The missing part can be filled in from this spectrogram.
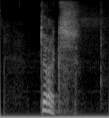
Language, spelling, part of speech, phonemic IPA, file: Dutch, Turks, proper noun / adjective, /tʏrks/, Nl-Turks.ogg
- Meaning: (adjective) 1. Turkish 2. Turkic; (proper noun) Turkish language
